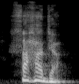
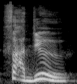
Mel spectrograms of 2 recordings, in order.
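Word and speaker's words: sahaja: উচ্চারণটা কীভাবে ভাইয়া? সাহাজা, সাহাজা। এই সাহাজা মানে হচ্ছে মাত্র, সাহাজা মানে হলো শুধু, এমনি সবগুলোর ক্ষেত্রে সাহাজা। তবে ওরা এটাকে ছোট করে বলে সাজ, সাজ।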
